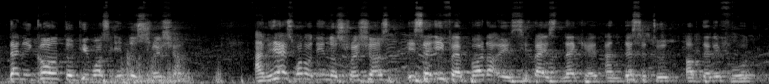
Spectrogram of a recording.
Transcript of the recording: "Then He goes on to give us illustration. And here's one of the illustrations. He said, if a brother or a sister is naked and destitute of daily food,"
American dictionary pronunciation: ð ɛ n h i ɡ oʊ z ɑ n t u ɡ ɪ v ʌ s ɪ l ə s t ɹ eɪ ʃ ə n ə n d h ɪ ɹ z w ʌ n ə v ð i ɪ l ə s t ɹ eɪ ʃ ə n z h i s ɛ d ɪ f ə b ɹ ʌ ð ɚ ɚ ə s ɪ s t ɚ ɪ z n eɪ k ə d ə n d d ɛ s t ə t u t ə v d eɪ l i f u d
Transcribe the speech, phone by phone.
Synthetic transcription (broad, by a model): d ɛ n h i ɡ oʊ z ɑ n t u ɡ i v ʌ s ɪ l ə s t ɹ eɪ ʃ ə n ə n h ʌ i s w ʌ n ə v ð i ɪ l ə s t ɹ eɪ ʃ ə n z h i s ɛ ɪ f ə b ɹ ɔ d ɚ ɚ ə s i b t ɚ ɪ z n eɪ k ə d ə n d d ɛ s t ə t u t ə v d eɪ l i f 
